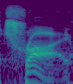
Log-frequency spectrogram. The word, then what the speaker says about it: trie: most part and that's known as a try which is somehow short for retrieval even though that's pronounced somewhat differently but try just means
